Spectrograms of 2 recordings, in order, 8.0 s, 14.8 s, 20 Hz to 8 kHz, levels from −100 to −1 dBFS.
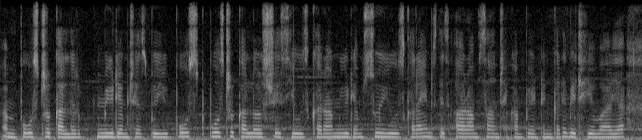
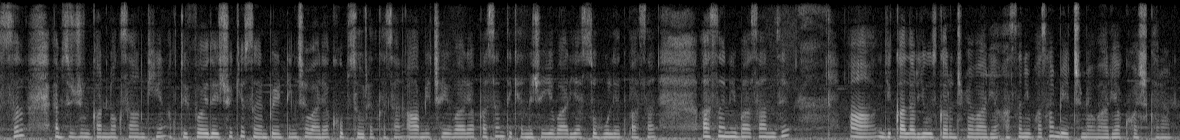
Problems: background sounds at intervals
